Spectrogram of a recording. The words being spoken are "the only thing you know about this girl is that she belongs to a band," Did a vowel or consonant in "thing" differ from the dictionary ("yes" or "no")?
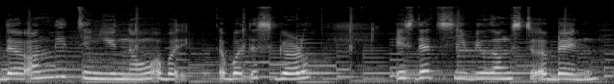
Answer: yes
